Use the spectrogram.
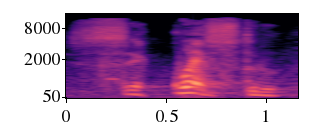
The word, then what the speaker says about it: sequestro: nestas palavras que frequente sequestro delinquente Agora sim você ouviu o som da letra U Veja a diferença no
